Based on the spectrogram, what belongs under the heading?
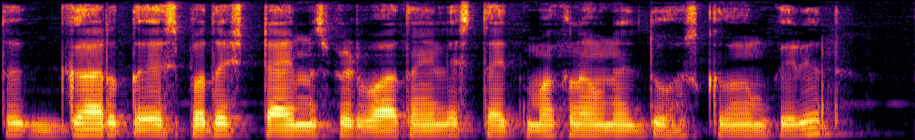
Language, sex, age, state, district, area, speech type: Kashmiri, male, 30-45, Jammu and Kashmir, Bandipora, rural, spontaneous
